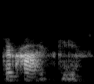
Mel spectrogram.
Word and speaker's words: Jacovsky: My last name is Jakowski.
